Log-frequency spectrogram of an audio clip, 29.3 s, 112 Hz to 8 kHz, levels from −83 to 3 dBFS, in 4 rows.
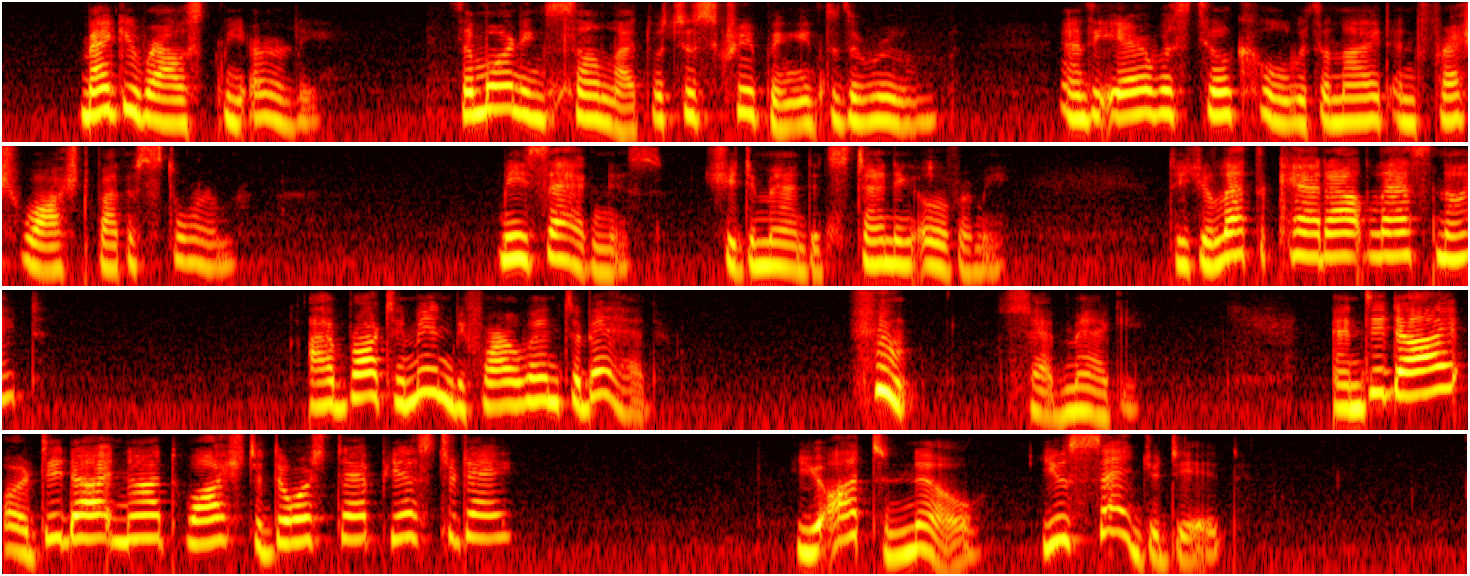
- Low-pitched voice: No, high, 245 Hz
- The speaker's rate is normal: Yes, average, 150 wpm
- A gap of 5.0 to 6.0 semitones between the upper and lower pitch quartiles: Yes, wide, 5.5 semitones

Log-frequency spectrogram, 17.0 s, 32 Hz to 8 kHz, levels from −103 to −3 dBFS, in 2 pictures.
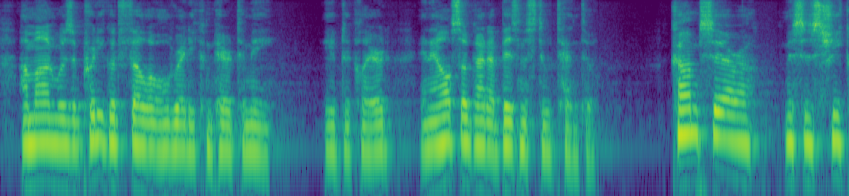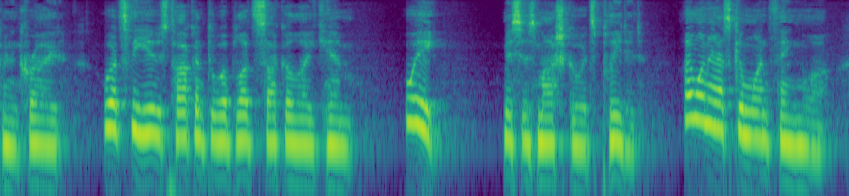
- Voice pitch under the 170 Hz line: Yes, medium, 140 Hz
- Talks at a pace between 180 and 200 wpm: No, average, 165 wpm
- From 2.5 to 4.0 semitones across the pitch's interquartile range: Yes, average, 3.5 semitones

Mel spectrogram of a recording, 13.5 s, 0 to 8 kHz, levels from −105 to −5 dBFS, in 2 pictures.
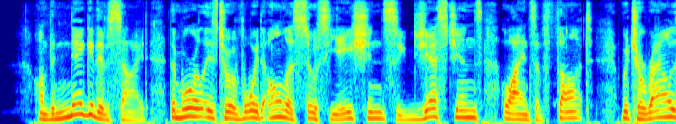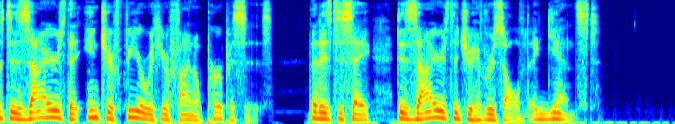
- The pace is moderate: Yes, average, 150 wpm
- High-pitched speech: No, medium, 145 Hz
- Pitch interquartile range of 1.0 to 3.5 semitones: No, average, 4.8 semitones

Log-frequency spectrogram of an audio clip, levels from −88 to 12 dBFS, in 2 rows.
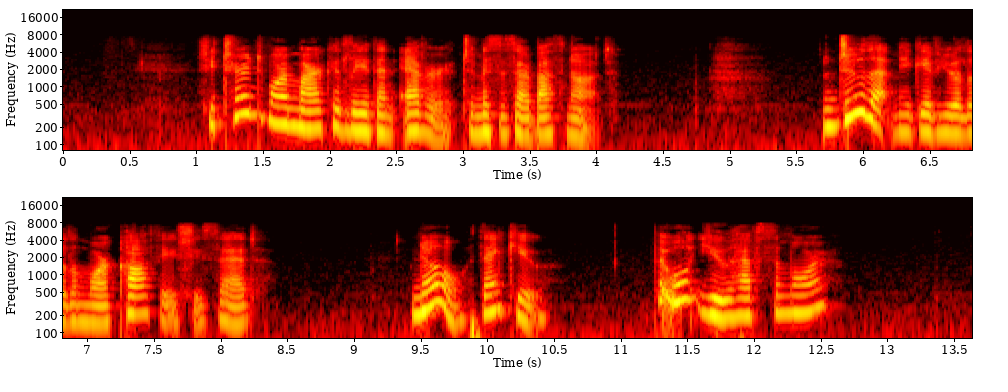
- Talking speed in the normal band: No, slow, 130 wpm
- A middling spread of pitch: No, wide, 6.1 semitones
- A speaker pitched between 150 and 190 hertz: Yes, medium, 185 Hz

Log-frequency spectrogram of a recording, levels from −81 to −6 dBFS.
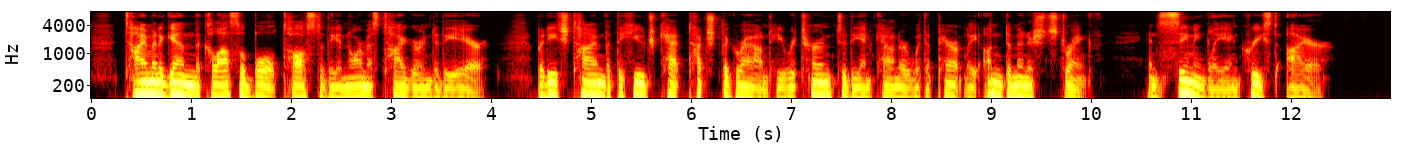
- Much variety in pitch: No, average, 3.6 semitones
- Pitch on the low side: Yes, low, 100 Hz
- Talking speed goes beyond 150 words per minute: Yes, average, 170 wpm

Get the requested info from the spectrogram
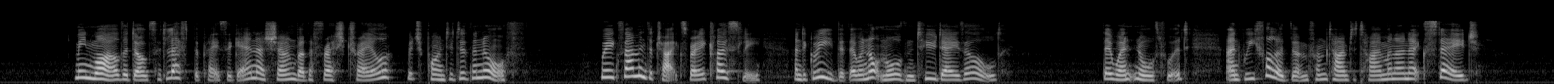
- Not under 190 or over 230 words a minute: Yes, average, 195 wpm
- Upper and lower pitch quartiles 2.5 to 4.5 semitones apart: No, average, 5.2 semitones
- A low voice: No, high, 235 Hz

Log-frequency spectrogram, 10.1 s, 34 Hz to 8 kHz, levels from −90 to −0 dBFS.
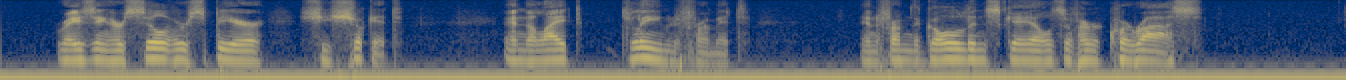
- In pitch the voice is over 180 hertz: No, low, 130 Hz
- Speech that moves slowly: Yes, slow, 125 wpm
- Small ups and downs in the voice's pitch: Yes, narrow, 1.7 semitones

